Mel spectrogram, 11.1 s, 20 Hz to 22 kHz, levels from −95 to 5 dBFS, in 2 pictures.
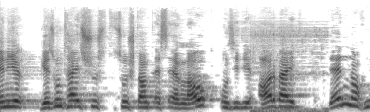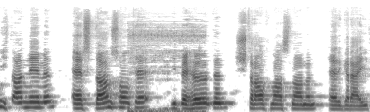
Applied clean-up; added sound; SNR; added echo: classical method Wiener filter.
